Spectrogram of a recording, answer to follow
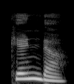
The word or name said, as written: ಘೇಂಡ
